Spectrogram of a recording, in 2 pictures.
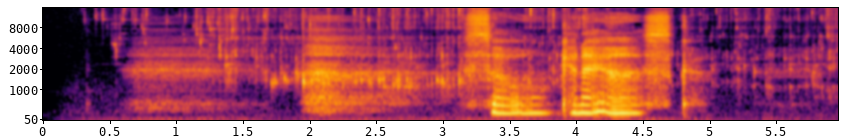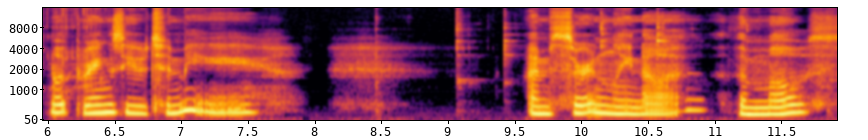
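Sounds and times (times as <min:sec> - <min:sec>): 
liquid poured into a cup: 0:00.4 - 0:06.6
speech: 0:03.4 - 0:04.9, 0:06.0 - 0:07.8, 0:09.6 - 0:11.9.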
